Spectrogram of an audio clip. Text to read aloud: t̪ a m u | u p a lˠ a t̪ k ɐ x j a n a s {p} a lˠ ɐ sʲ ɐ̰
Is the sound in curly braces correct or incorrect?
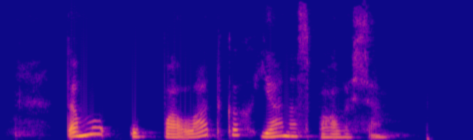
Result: correct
